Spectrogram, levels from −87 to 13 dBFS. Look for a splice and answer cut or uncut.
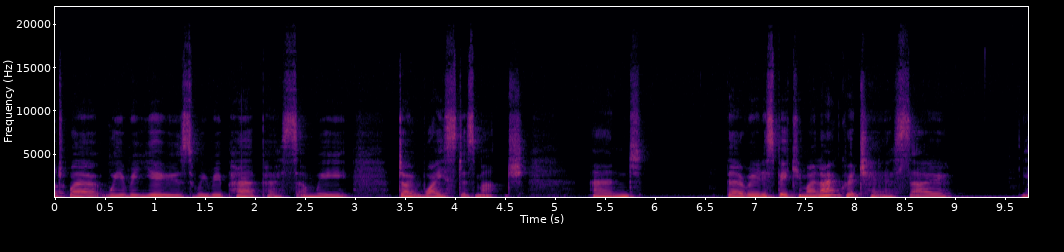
uncut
